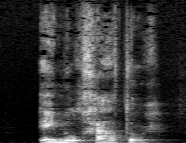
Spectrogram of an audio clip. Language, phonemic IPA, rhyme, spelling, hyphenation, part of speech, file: Dutch, /ˌeː.mʏlˈɣaː.tɔr/, -aːtɔr, emulgator, emul‧ga‧tor, noun, Nl-emulgator.ogg
- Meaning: emulsifier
